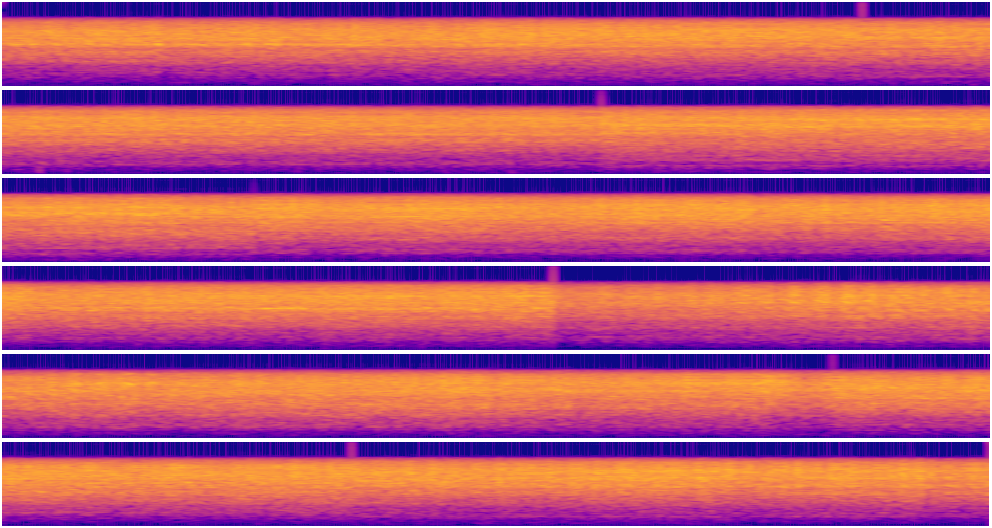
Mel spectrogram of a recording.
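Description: Many Plarail battery-powered toy trains running at once on plastic track: a steady, loud whirring of their small electric motors and plastic gears.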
